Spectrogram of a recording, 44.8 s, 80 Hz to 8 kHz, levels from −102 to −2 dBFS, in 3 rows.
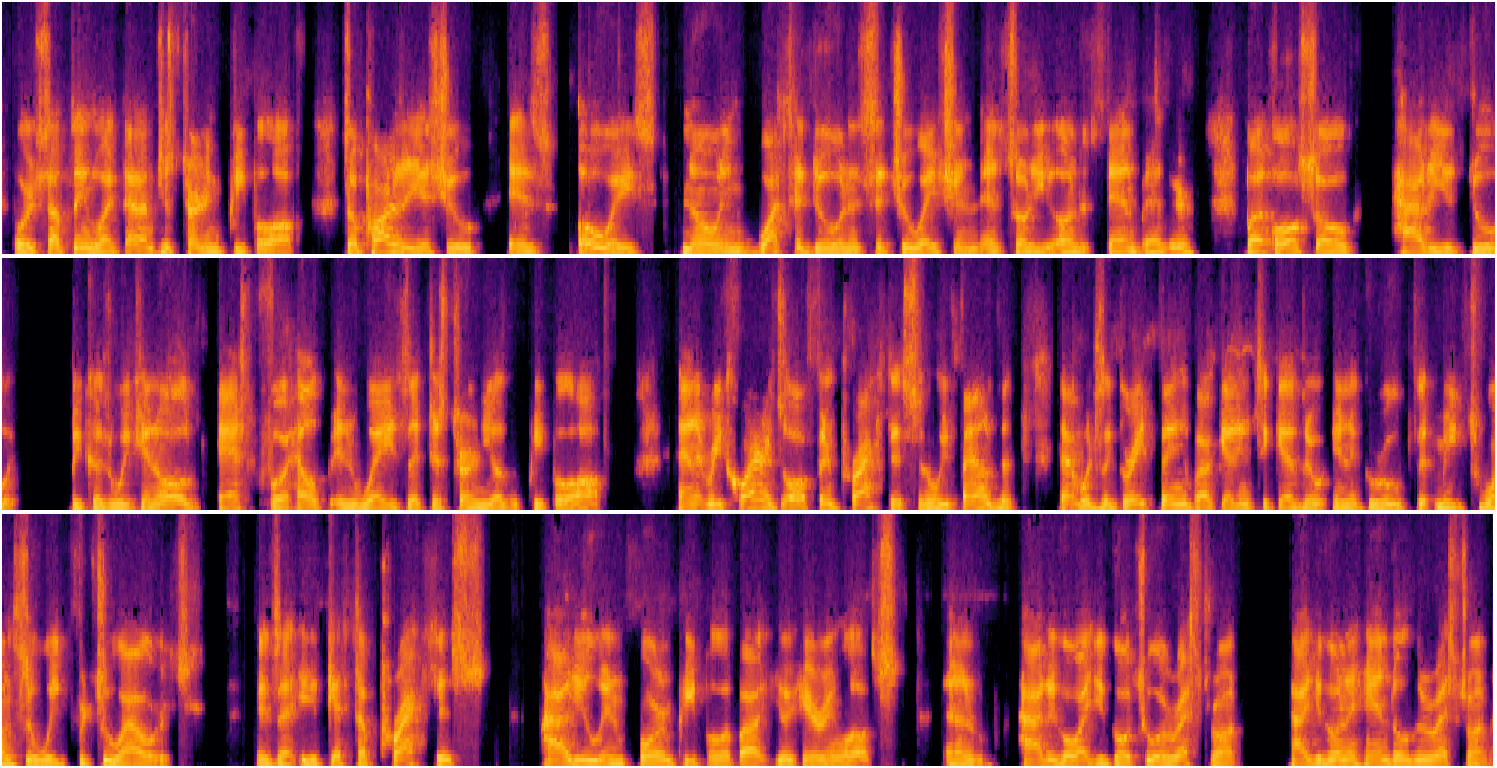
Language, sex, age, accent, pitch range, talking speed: English, male, 60-79, American, 125-155 Hz, 150 wpm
